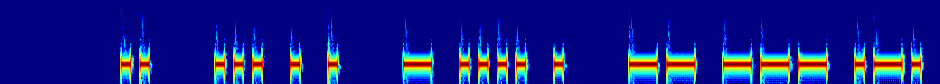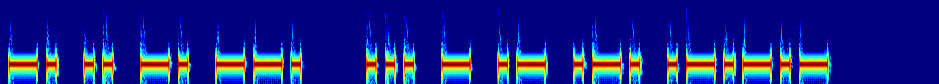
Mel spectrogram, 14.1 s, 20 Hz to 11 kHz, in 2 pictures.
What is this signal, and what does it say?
Morse code, heard as a keyed tone, about 17 wpm, 700 Hz. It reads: I SEE THE MORNING STAR.
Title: Sentences from Top 1000 Words - Review Part 2 - 17wpm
